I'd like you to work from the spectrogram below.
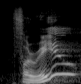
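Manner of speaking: high, loud disbelieving squeak; mock amazed shriek; incredulous for real. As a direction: play the stunned customer who never heard of Africa. American customer amazed Ghana exists.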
